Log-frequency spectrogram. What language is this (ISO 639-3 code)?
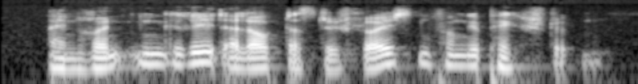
deu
